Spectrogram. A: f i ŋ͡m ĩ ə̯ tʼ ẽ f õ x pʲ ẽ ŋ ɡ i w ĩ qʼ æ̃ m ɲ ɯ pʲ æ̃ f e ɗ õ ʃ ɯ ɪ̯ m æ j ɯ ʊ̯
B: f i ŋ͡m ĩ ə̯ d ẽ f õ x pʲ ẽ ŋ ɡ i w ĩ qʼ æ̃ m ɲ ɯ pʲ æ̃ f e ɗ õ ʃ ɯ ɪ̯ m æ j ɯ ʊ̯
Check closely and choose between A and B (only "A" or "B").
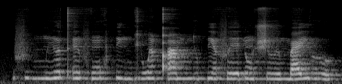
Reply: A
